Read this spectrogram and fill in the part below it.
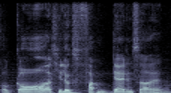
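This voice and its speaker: A woman's voice: extremely low pitch, normal speed, darkish tone, soft background music. A woman streamer giving casual, amused, sweary commentary on a game, often echoing its lines.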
